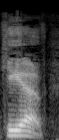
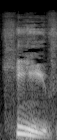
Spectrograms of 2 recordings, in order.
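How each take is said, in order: First: The name is said the English way, like 'Kee-ev'. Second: The name is said the Ukrainian way, like 'Keev'. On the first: This is the traditional English way to say it. "not Kiev" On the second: This is how people in Ukraine say it. "because that's how people say it in Ukraine"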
